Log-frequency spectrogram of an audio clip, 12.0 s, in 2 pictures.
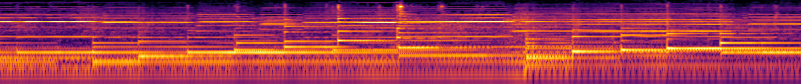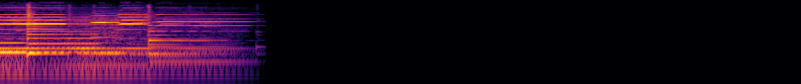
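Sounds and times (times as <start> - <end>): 
flute: 0.0 - 8.0
harp: 0.0 - 8.0.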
